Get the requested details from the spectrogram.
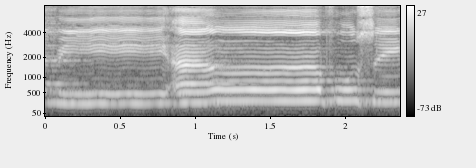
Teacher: یا مدہ کے بعد حمزہ دوسرے کلمے میں ہے تو یہاں پر مد منفصل ہوگی، 2 سے 3 الف تک کھینچ کر پڑھیں گے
